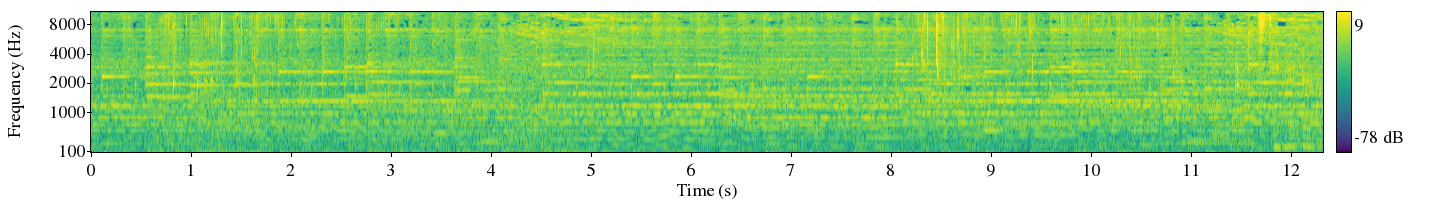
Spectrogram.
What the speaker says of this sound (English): I'm going to pour the very hot milk right over it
